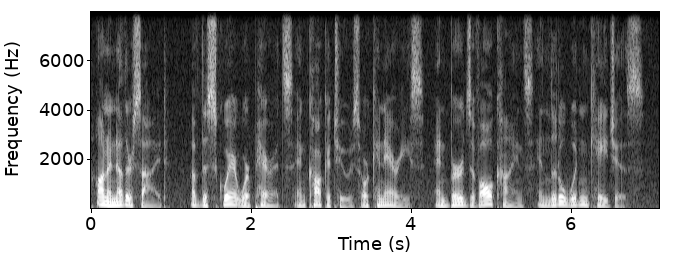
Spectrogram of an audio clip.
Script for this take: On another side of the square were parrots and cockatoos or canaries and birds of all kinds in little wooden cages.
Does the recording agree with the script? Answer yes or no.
yes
